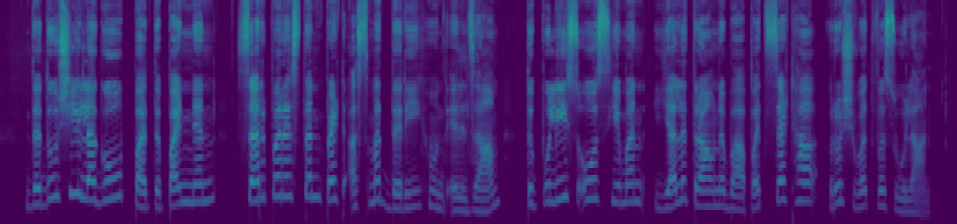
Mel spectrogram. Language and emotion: Kashmiri, neutral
